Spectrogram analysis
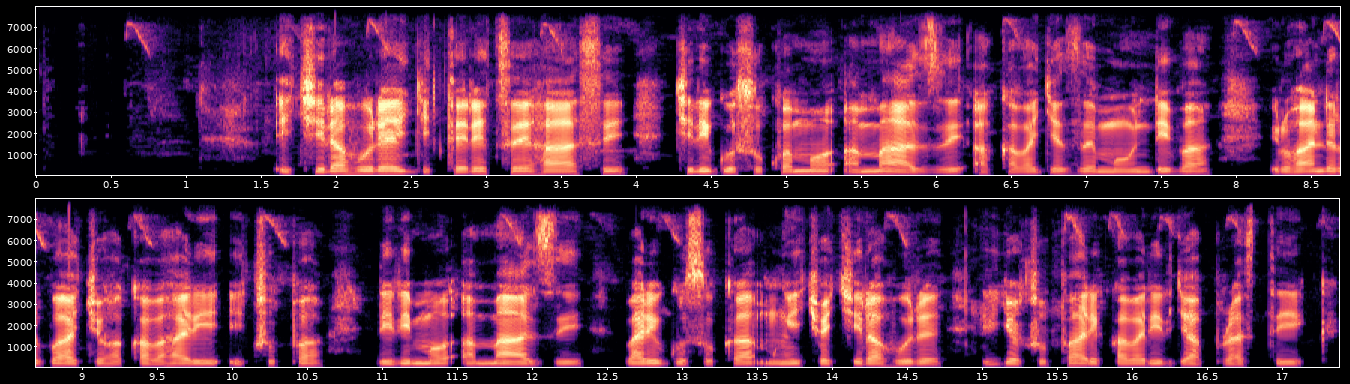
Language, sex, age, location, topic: Kinyarwanda, male, 25-35, Kigali, health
